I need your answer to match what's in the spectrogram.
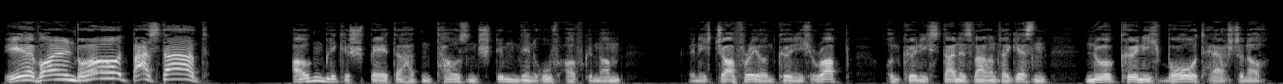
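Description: A man reading a fantasy novel aloud with dramatic, expressive narration. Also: deep voice, normal speed, slightly rough, no echo. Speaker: audiobook narrator. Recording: dry, slightly dull audiobook recording.

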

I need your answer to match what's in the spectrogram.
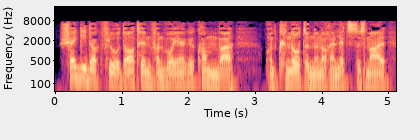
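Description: A man narrating a fantasy audiobook in a steady, even storytelling manner. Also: lowish voice, measured pace, slightly rough, no echo, highs cut off.

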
